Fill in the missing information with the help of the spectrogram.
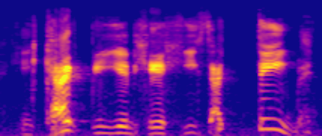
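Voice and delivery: lightly voiced gnome pointing out a demon; alarmed gnome. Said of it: "he points at it and goes".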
